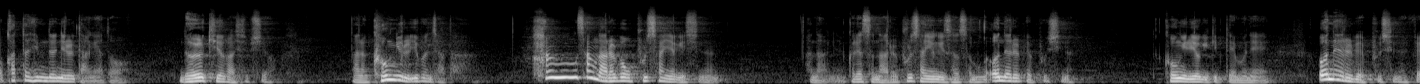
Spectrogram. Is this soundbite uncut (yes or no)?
yes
